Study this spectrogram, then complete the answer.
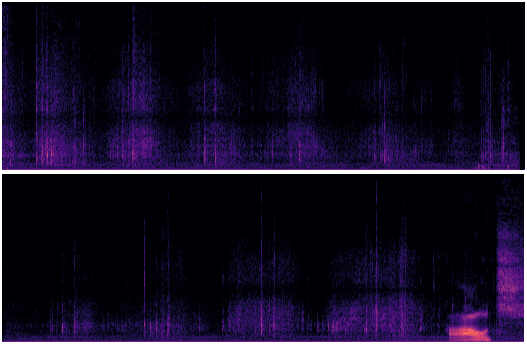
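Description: Skis scrape and hiss across hard snow in quick, rhythmic turns.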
